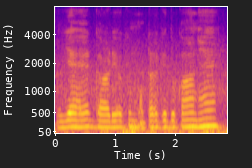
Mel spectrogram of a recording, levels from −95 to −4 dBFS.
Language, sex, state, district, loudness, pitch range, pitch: Hindi, male, Uttar Pradesh, Saharanpur, -15 LUFS, 150-165 Hz, 160 Hz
